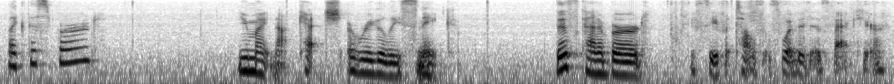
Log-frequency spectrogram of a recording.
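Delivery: ordinary delivery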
